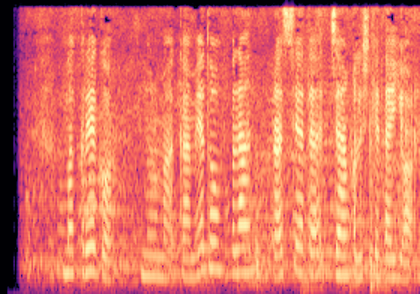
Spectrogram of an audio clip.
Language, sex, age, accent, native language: Uzbek, female, under 19, Toshkent viloyati, Uzbek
